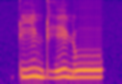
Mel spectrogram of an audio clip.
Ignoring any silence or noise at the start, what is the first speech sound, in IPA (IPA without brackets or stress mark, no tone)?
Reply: ʈ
